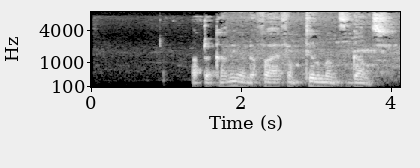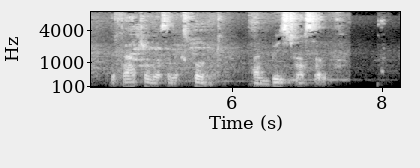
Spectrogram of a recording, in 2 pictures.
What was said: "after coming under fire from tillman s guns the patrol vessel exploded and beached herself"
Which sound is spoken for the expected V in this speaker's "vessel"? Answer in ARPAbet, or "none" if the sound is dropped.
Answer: W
